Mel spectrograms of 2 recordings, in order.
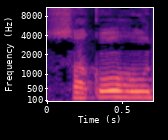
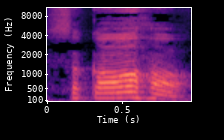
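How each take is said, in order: First: The second syllable has an 'o' vowel. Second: The second syllable has an 'a' vowel. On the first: The speaker calls it wrong. "ਕਾਰਨਾ ਸਕੋਹ ਨਹੀਂ ਕਹਿਣਾ" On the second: The speaker calls it right.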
